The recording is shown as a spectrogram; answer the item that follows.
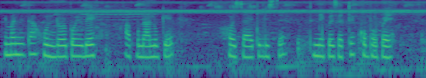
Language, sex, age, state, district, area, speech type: Assamese, female, 18-30, Assam, Majuli, urban, spontaneous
